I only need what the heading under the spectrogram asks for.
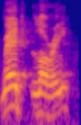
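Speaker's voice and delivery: red lorry said slow, word by word; slow and careful. Shown as a demonstration. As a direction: spell out each word slowly. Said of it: "Go for that".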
